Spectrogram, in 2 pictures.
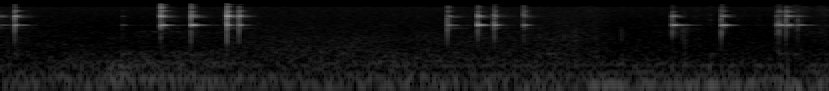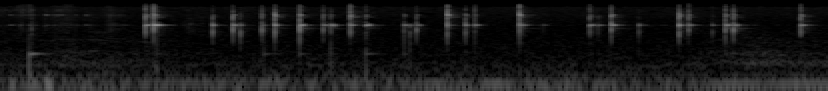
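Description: A medium, hollow, empty faceted cut-glass jar is tapped and scratched with long nails. Quick, bright clinks ring with a high tone, some clustered together and some spaced apart, over a faint low background rumble.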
